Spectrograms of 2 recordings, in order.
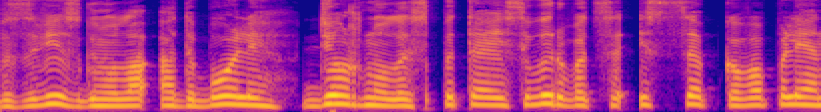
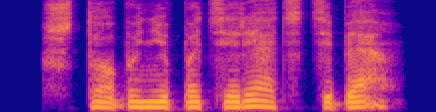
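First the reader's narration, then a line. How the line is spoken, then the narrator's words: Indistinct mumble. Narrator (Russian): невнятно пробормотала она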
